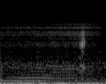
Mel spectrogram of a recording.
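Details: Young child (Maksymilian) snoring while napping during a car ride, on a day when he had a stomach ache and vomited.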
